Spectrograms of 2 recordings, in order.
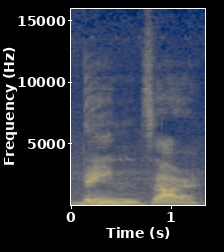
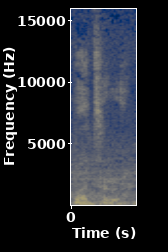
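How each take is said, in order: First: The first syllable sounds like 'bain'. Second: The first syllable sounds like 'buds'. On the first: This is how Tibetans pronounce it. The speaker calls it wrong. "the way Tibetans pronounce it" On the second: This is how North Indians pronounce it. The speaker calls it right. "Budsra would be fine"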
